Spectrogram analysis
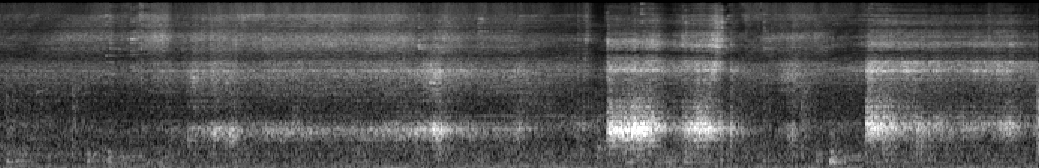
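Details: Guided (OneGuide) immediate implant placement after a crown-root fracture, with atraumatic periotome extraction and dual zone graft: continuous hissing suction with bursts of spray and mechanical noise; dental surgical suction and irrigation.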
